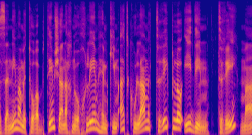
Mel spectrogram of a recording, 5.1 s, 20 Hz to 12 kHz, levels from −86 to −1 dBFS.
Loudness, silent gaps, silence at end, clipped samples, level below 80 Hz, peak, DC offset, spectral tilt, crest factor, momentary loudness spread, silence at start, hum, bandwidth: -20 LUFS; none; 0 s; under 0.1%; -46 dBFS; -2 dBFS; under 0.1%; -6 dB/octave; 18 dB; 5 LU; 0 s; none; 12 kHz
